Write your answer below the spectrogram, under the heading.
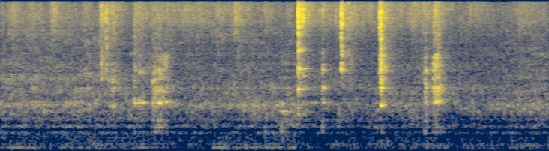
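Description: A serving spoon scraping inside a clay cooking pot and knocking against the pot's rim and a ceramic plate as thick cooked keema is ladled out. There are a few soft scrapes in the first half and a run of sharp clinks from about four to six seconds in.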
